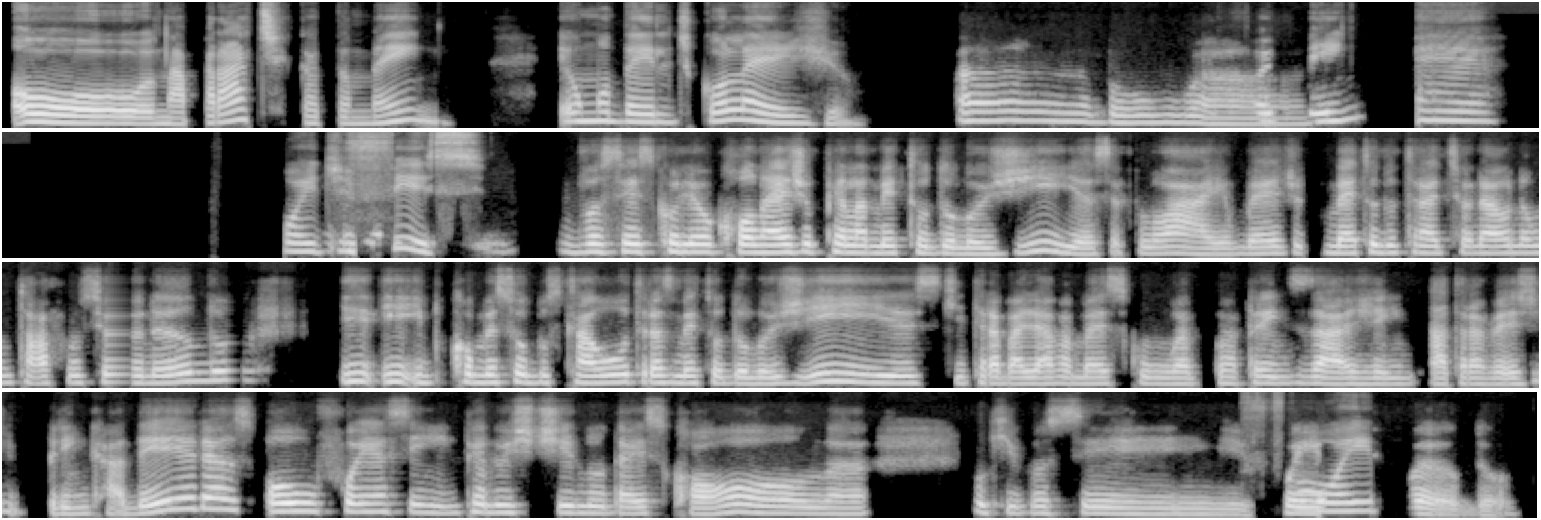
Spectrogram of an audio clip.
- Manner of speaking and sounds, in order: other background noise; unintelligible speech; static; distorted speech
- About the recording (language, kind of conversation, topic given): Portuguese, podcast, Como brincadeiras ou jogos ajudaram no seu aprendizado?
